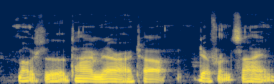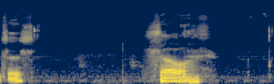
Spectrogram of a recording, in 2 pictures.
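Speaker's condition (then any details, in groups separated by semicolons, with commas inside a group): Essential tremor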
